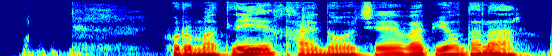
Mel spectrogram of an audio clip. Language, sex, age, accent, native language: Uzbek, male, 18-24, Namangan, Uzbek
